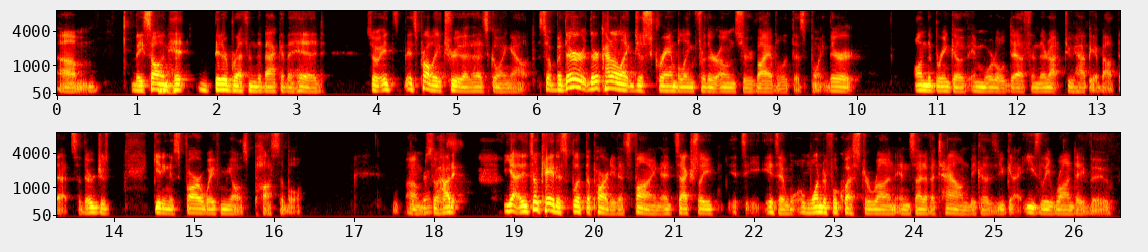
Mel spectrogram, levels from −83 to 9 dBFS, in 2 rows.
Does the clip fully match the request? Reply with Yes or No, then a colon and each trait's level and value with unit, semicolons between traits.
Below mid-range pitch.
Yes: low, 110 Hz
